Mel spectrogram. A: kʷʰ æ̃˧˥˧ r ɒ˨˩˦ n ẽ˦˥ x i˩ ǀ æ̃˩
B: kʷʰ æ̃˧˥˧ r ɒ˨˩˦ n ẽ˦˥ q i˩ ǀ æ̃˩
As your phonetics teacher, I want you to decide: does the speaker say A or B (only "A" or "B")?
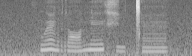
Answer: A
